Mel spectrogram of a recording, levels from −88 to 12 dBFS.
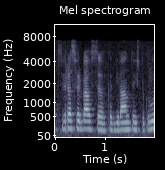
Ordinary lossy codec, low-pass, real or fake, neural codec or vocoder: Opus, 64 kbps; 7.2 kHz; real; none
